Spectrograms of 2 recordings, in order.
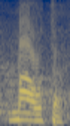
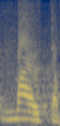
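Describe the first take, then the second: First: The L before the T sounds like U. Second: The L before the T is a clear L. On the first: The speaker calls it wrong. "não Malta, como a gente está acostumado a falar" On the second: The speaker calls it right. "eu sempre pronuncio o L como L e não como U"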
